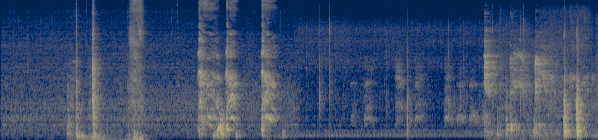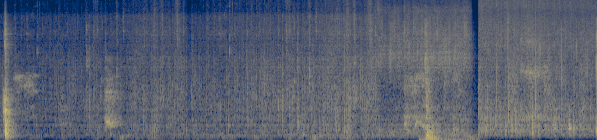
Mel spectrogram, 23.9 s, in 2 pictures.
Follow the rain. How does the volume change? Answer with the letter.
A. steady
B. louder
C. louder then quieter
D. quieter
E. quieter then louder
B.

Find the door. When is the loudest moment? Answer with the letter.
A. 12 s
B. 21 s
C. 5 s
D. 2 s
A.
